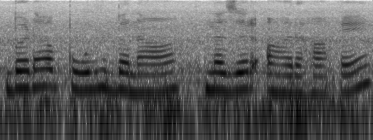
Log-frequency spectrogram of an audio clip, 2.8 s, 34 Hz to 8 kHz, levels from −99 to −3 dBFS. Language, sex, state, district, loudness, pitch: Hindi, female, Punjab, Kapurthala, -14 LUFS, 235 Hz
